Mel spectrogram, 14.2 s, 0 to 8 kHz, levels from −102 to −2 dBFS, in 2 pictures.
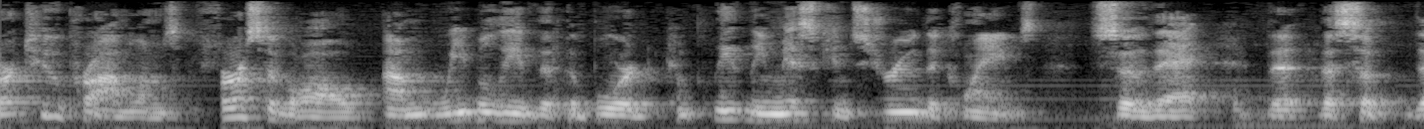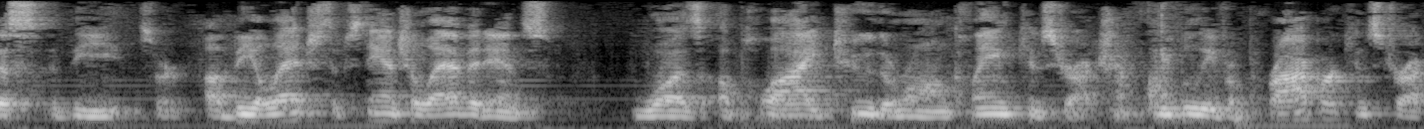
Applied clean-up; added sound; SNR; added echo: neural separator model SepFormer DNS4.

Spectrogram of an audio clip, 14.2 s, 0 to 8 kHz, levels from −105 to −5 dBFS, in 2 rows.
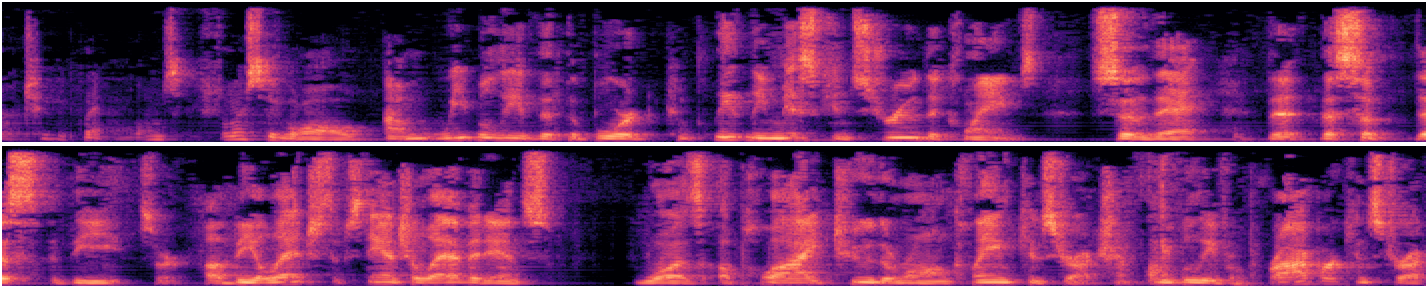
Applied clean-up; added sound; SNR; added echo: neural mask model DeepFilterNet 3.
